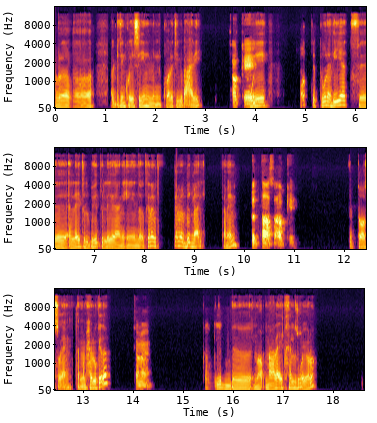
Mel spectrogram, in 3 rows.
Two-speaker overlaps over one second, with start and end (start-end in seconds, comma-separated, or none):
none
